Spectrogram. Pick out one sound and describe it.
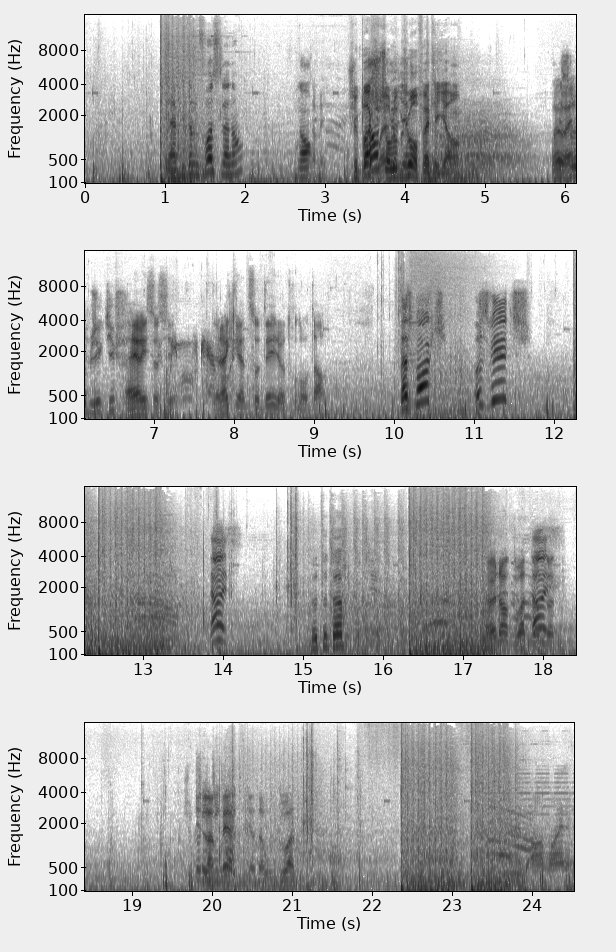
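Gunshots from a game crack in short bursts.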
